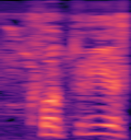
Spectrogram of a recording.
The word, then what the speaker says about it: ক্ষত্রিয়: ক্ষত্রিয় শব্দটা আমরা এদিক কই, কিন্তু বাস্তবে ক্ষত্রিয় উচ্চারণ না হয়, উচ্চারণটা হলে ক্ষত্রিয়।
